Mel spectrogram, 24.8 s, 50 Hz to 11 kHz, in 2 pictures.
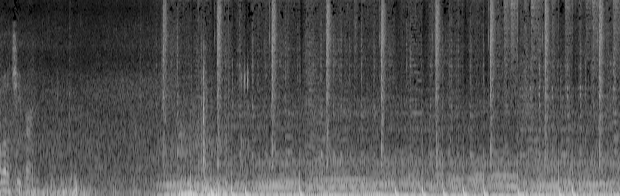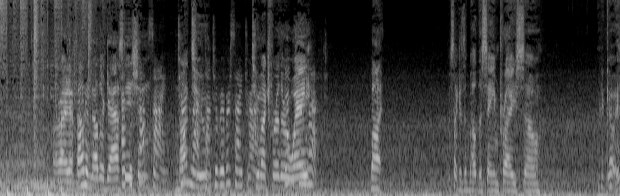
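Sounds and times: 
speech: 0.0s - 0.8s, 13.7s - 18.9s, 19.8s - 20.1s, 21.4s - 23.3s, 24.4s - 24.7s
car engine turning over and droning: 0.0s - 24.7s
outdoor wind rumble: 0.0s - 24.7s
sharp clicks and knocks as the car gets moving: 3.8s - 5.1s.

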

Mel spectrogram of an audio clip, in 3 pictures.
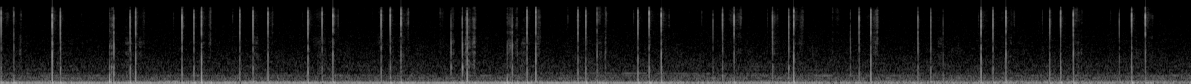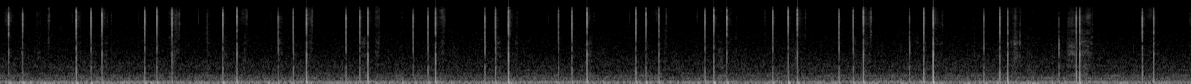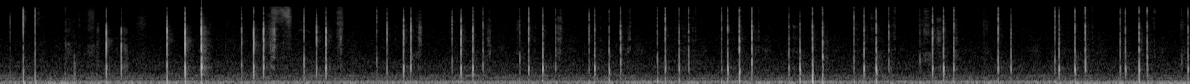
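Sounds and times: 
light crisp tapping: 0.0s - 35.7s
low steady hum: 0.0s - 35.7s.

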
